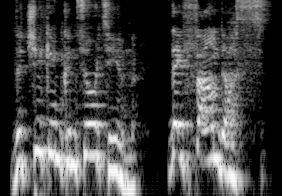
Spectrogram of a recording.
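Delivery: shrill, very high, very loud panicked scream. Voicing a character who bursts in with news of an attack: screaming in panic. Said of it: "she screams".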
